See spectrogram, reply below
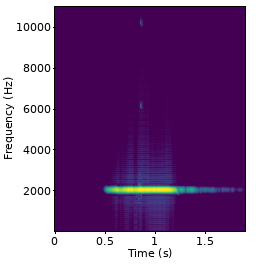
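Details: White's thrush utters one pure, drawn-out whistle at an unchanging high pitch. It swells briefly, then thins and fades, with nothing else audible.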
